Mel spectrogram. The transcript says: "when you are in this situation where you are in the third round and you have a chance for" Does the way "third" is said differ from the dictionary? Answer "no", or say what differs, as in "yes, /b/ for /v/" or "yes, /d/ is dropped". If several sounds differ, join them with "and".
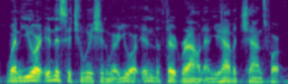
no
